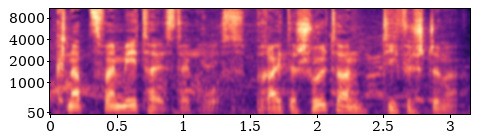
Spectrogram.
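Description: A man's voice: fairly low pitch, very animated, a little slow. A man narrating a scripted radio documentary as a reporter.

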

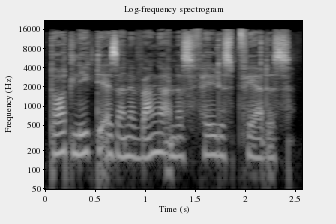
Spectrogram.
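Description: Husky low woman telling a story. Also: level tone, measured pace, mellow, no room sound, clean studio sound. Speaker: narrator. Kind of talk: audiobook narration.

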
